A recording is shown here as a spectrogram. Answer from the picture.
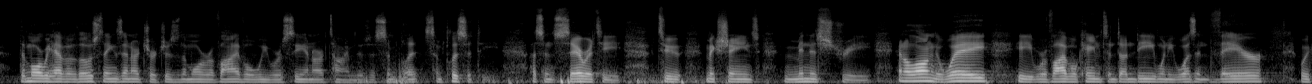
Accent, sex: American, male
